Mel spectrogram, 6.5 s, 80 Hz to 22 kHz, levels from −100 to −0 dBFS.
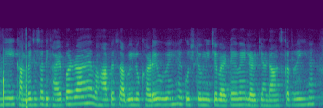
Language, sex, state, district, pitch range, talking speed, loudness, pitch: Hindi, female, Andhra Pradesh, Krishna, 200-220 Hz, 240 wpm, -24 LUFS, 210 Hz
